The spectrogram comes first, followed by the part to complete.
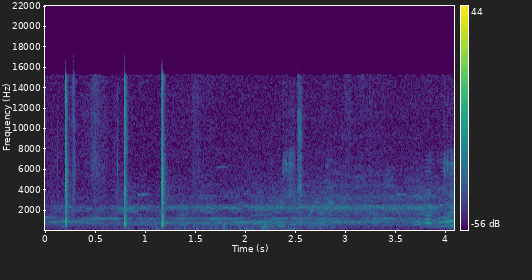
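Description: Three sharp, short clicks in the first second or so, over faint background voices.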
